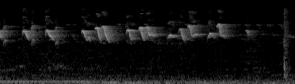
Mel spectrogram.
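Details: Caged Horsfield's bushlark of the aliena type, whose song once started can run up to 20 minutes without stopping: a steady stream of high, quick chirped and whistled notes in rhythmic bursts, faint low hum beneath.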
